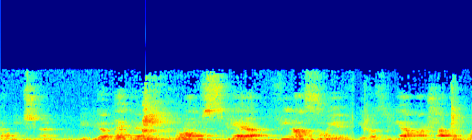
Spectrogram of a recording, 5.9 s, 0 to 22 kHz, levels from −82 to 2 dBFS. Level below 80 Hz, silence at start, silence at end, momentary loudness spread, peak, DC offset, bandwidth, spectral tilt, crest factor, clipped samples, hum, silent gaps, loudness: -28 dBFS; 0 s; 0 s; 10 LU; 0 dBFS; under 0.1%; 11.5 kHz; -3.5 dB/octave; 14 dB; under 0.1%; none; none; -14 LUFS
